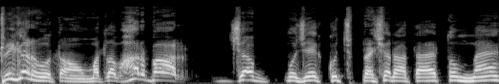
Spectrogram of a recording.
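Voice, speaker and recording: A man's dark, mellow tone with ordinary pitch variation, dry and close with no echo. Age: 40s. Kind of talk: casual spiritual talk to camera.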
